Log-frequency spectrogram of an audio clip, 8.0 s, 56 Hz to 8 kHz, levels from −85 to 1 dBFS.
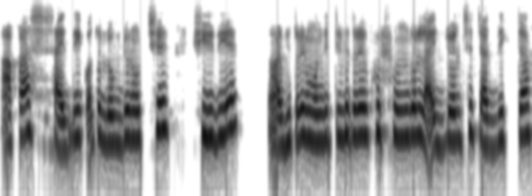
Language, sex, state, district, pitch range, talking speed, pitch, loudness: Bengali, female, West Bengal, North 24 Parganas, 230-265 Hz, 120 wpm, 250 Hz, -14 LUFS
